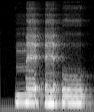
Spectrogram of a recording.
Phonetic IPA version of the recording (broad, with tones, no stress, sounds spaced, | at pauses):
m ɛ˧ ʔ ɛ˨˦ ʔ o˧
